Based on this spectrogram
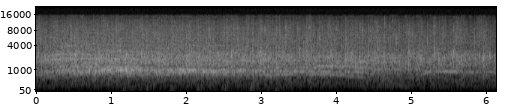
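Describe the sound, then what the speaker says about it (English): Audience at a junior school production of The Little Mermaid applauds a crew member, a steady, moderately distant wash of clapping with faint voices underneath throughout. "let's give her a round of applause"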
